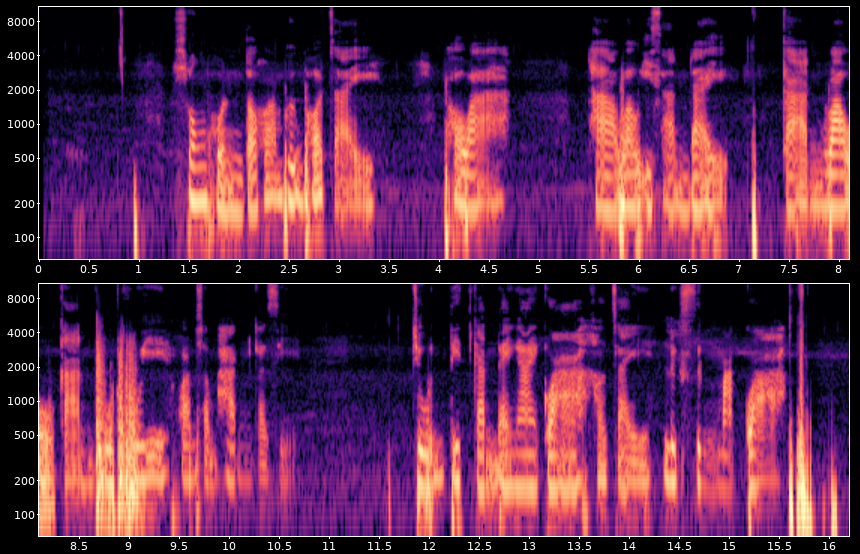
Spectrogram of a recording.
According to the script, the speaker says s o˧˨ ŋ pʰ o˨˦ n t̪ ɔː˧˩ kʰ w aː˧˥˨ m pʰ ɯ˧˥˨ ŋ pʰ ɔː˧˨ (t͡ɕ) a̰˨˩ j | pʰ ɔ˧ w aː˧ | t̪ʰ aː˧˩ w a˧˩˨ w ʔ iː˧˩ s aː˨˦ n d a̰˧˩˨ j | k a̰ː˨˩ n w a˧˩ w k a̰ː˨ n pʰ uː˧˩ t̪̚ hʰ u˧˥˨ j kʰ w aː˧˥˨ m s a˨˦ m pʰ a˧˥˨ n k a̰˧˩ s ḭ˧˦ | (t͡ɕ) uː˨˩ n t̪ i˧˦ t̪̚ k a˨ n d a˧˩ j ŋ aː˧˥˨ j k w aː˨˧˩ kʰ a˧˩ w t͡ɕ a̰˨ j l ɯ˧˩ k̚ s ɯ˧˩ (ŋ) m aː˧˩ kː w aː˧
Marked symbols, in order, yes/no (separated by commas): yes, yes, yes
